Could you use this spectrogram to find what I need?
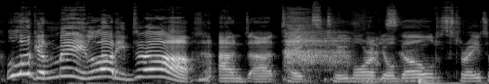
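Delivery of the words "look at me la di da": high, loud gushing diva; gloating aunt voice. Acted. Lady Ziza taunting the player at the dice table, high gushing diva. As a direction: coo the taunt sweetly, pitched way up.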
